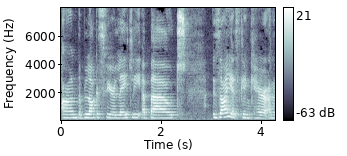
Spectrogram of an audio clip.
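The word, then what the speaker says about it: Ziaja: I've been hearing a lot on the blogosphere lately about Zaya skincare, and it's spelled like Z-I-A-J-A.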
